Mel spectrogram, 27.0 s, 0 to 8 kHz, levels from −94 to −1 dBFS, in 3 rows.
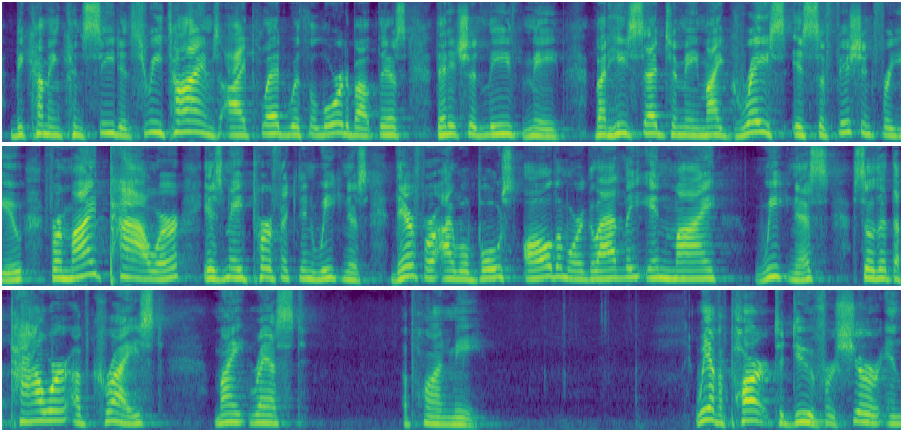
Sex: male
